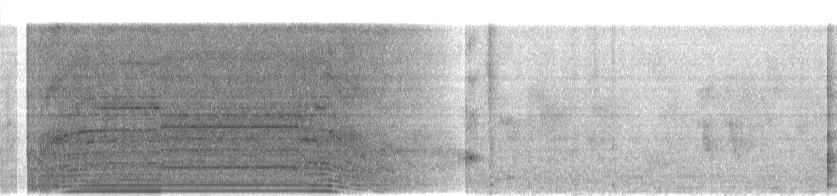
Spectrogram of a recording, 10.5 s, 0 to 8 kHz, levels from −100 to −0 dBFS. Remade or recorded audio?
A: remade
